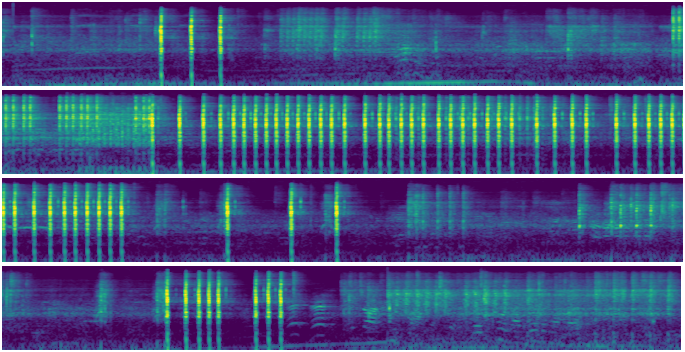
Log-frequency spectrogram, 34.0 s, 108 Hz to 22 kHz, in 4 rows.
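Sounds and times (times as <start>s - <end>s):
airsoft gun shots: 1.9s - 3.0s, 9.4s - 18.7s, 20.6s - 21.4s, 27.5s - 29.3s.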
